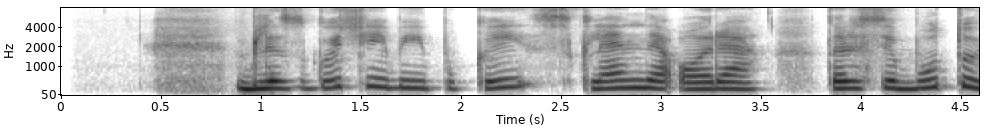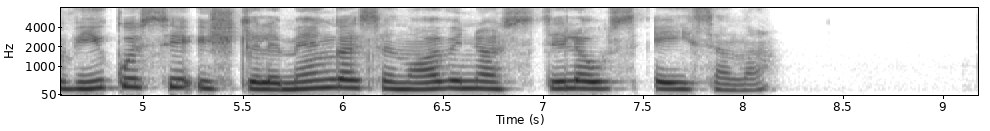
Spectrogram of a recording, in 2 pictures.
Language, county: Lithuanian, Kaunas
